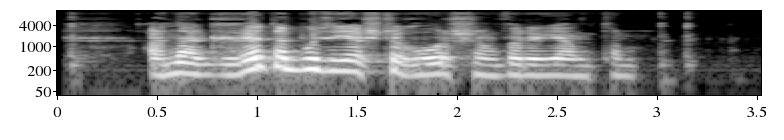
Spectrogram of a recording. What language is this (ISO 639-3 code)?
bel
